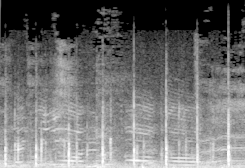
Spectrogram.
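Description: Indistinct background voices of people talking nearby, broken by a quick run of sharp clicks and knocks from the handheld camera being moved and handled, with a low steady hum coming in about halfway through.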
